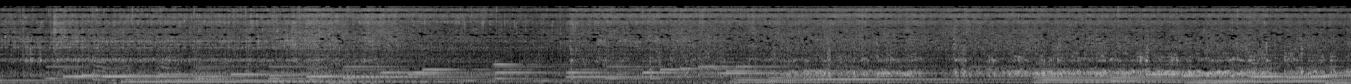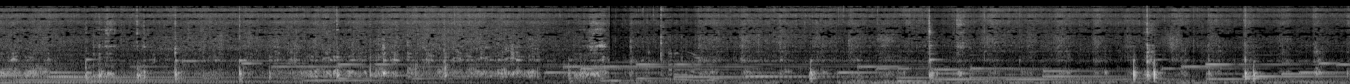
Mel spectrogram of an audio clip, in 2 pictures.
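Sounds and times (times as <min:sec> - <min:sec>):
paste sizzling in hot oil: 0:00.0 - 0:27.0
metal ladle stirring and scraping: 0:07.7 - 0:27.0.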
